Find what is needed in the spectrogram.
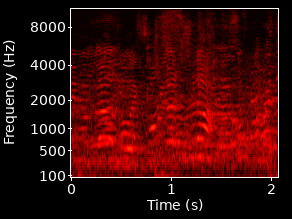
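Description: Faint, indistinct chatter of many people talking among themselves at once: an audience waiting for a concert to begin.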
